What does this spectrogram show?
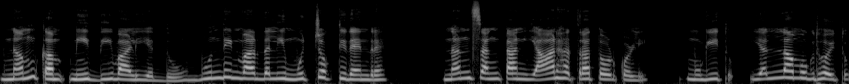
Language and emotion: Kannada, sad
